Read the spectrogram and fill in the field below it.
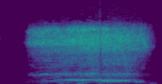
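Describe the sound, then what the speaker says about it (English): A single slow inhalation drawn in through the nose: a soft, airy hiss lasting about a second, heard alone in a quiet room. "we are going to just take some inhalations in the nose"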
